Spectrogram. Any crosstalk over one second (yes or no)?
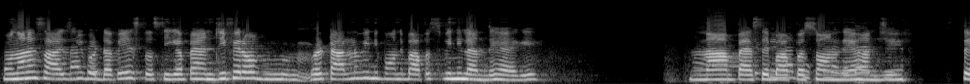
yes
